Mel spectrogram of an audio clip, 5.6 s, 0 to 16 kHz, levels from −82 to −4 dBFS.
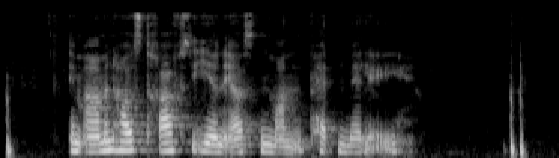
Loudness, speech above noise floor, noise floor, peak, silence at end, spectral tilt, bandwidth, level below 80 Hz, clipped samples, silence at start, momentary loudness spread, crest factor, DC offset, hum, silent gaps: -26 LUFS; 49 dB; -74 dBFS; -8 dBFS; 0.35 s; -6 dB/octave; 11.5 kHz; -58 dBFS; under 0.1%; 0.05 s; 13 LU; 18 dB; under 0.1%; none; none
